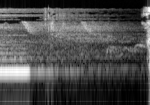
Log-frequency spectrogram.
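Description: A chanted verse line ends on a held sung note that stops about half a second in, followed by a brief quiet pause with a faint fading tail before the next sung line begins at the very end.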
